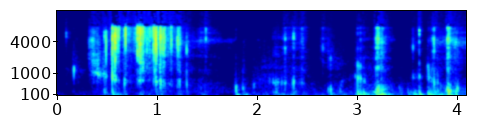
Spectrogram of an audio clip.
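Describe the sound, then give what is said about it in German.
Loud crunching of crisp, hard, burnt bread being bitten and chewed, with a rapid burst of crackly bites, a brief pause, then more uneven crunchy chewing. “Das hört sich an wie meine Aufbackbrötchen.”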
